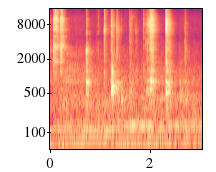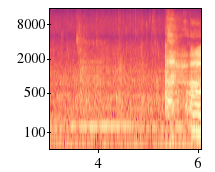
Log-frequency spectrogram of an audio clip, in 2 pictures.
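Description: Metal lids being put onto tiny 2-ounce glass marmalade jars, giving several sharp clinks and taps in quick bursts, with quieter handling noise and a low hum between them.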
